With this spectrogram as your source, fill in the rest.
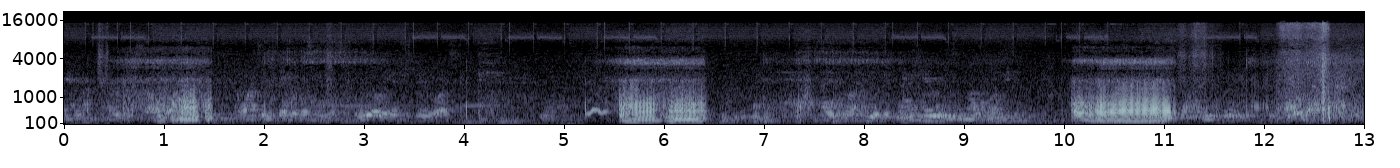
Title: Snoring Pancho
